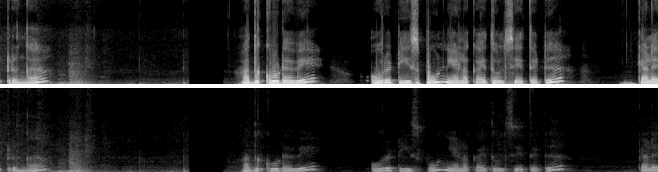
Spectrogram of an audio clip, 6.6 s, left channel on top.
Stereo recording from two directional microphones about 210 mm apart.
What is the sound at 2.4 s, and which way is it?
Speech, 50° left (ahead or behind).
